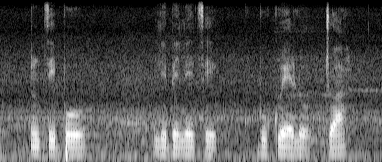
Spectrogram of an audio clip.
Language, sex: Tswana, male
